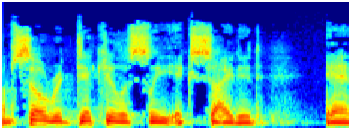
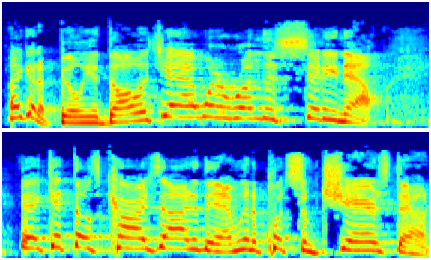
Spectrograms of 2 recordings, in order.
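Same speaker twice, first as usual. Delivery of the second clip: much higher, smug rich-guy voice; mocking Bloomberg. Comedian mocks the billionaire mayor, high smug voice. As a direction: play him as an entitled billionaire, pitched way up. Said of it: "the mayor in New York there, Bloomberg".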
